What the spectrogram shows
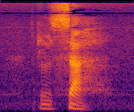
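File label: "rsa", San Lucas Quiaviní Zapotec; drives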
